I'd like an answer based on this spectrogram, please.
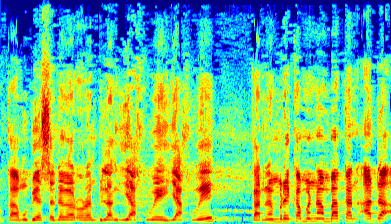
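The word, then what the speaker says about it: Yahweh: kalau orang bacanya Ya yahwe kenapa disebut yahwe ditambah konsonan karena itu ditambah vokal huruf vokal karena semuanya huruf mati yhwh tidak bisa disebut mau Sebut apa coba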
